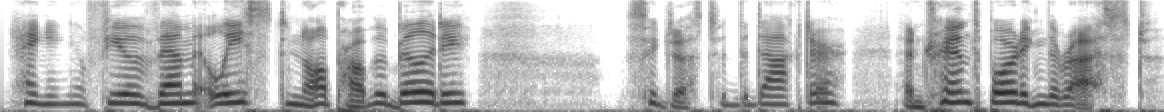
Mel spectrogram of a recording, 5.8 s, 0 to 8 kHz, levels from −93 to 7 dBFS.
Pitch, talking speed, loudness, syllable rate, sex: 230 Hz, 175 wpm, -20 LUFS, 5.8 syllables/s, female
